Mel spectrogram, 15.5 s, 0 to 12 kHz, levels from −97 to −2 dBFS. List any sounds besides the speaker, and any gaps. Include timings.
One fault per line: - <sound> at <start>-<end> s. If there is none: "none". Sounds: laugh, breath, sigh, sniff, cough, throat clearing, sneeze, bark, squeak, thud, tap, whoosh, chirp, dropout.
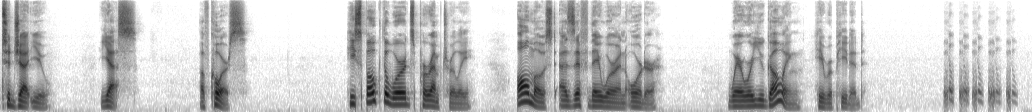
- laugh at 14.2-15.3 s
